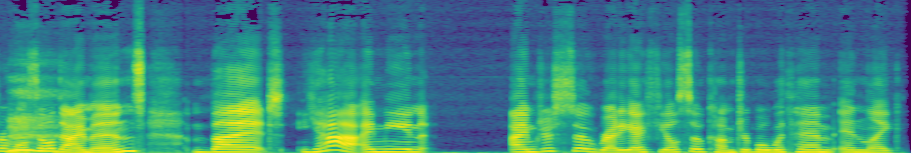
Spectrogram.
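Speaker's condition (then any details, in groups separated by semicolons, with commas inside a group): No condition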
